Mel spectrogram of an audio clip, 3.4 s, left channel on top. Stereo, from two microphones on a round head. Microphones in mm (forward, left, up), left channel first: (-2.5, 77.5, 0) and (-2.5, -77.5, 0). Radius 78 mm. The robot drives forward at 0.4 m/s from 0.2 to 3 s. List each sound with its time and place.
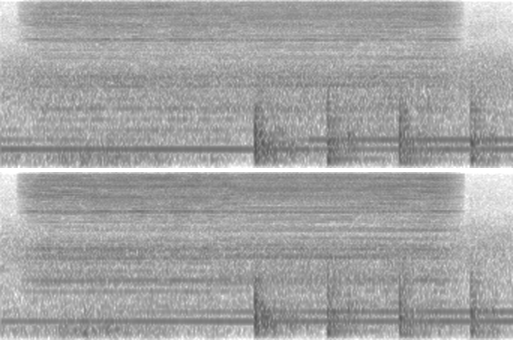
1.7 s footsteps: 5° right (ahead or behind), 1.6 m; by 3.3 s 5° left (ahead or behind), 3 m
